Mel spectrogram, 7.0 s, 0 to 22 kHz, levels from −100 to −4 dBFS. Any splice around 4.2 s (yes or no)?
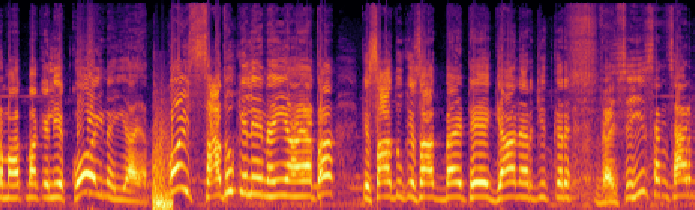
no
